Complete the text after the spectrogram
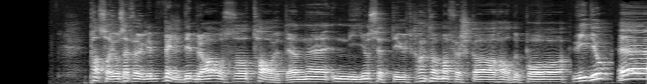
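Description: A man speaks calmly and closely to the listener.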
